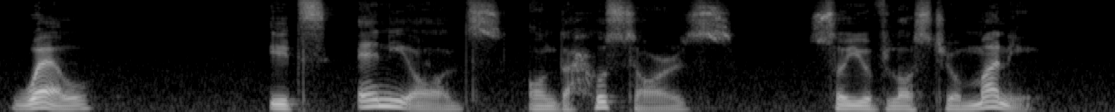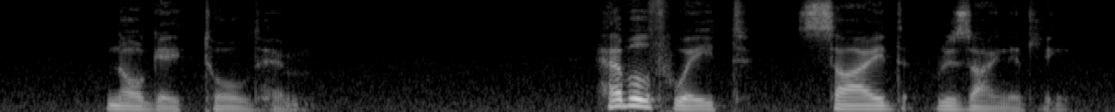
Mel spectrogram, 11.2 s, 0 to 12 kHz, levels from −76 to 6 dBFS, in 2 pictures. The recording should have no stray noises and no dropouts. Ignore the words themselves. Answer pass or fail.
pass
